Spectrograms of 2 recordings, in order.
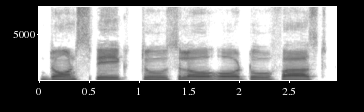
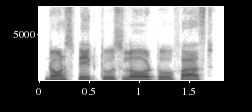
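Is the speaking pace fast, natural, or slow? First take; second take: slow; natural. First: It is spoken at a very slow pace. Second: It is spoken at a natural, moderate pace. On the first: The speaker calls it wrong. "It's very slow" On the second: The speaker calls it right. "दिस वे"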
